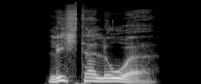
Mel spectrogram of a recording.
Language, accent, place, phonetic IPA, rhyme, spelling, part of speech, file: German, Germany, Berlin, [ˈlɪçtɐˈloːə], -oːə, lichterlohe, adjective, De-lichterlohe.ogg
- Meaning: inflection of lichterloh: 1. strong/mixed nominative/accusative feminine singular 2. strong nominative/accusative plural 3. weak nominative all-gender singular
